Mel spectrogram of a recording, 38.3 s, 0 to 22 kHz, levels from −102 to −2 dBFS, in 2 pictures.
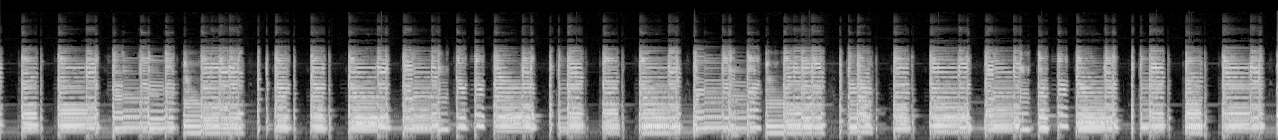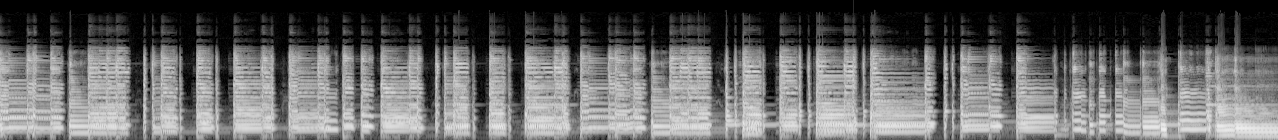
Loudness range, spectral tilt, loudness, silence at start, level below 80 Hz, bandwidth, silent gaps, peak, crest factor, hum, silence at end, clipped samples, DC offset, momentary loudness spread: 2 LU; -4.5 dB/octave; -14 LUFS; 0 s; -46 dBFS; 10.5 kHz; none; 0 dBFS; 16 dB; none; 0 s; under 0.1%; under 0.1%; 6 LU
